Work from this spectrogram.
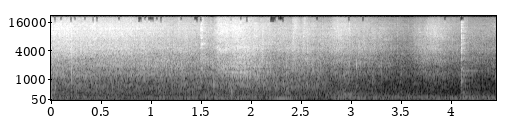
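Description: Spice mixture bubbling and hissing in a blackened iron wok after water is added, a loud continuous steamy sizzle with a few soft stirring knocks, close by with no talking.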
